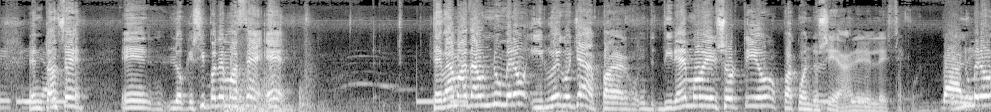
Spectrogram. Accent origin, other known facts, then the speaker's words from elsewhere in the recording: Bailén, Andalusia, Spain; Yo que soy ciudadana de Bailén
